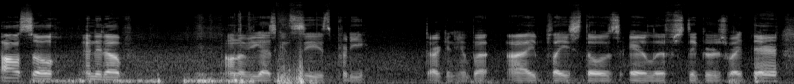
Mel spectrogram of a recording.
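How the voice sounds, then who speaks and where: A man at a moderate pace, with long, frequent pauses, big swings in loudness and noticeable background noise. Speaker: car vlogger. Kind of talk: casual vlog. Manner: casual, filler-heavy.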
